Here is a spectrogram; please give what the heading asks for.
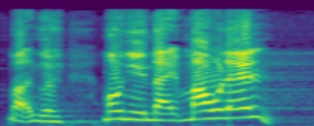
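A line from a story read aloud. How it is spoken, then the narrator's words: Sudden shout. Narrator (Vietnamese): Bảy Ếch la lên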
